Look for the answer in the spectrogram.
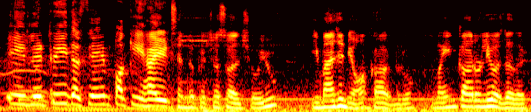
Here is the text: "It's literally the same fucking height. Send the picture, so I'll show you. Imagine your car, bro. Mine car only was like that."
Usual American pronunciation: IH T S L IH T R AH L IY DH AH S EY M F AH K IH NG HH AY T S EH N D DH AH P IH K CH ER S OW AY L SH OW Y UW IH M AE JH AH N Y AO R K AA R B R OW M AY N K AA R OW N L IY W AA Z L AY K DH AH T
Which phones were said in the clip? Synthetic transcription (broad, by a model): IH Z L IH T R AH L IY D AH S EY M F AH K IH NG HH AY T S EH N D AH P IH CH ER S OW AY L SH OW Y UW IH M AE JH AH N Y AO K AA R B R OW M AY N K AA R OW N L IY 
